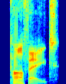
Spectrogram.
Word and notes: parfait: British English

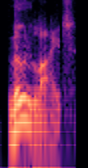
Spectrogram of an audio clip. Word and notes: moonlight: British English

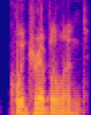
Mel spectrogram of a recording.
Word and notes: Quadrivalent: American English

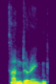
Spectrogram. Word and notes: Thundering: Indian

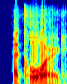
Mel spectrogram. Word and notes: accord: American English

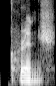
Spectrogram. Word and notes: cringe: American English

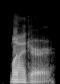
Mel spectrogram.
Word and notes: miter: American English

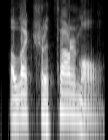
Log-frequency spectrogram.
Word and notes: electrothermal: American English

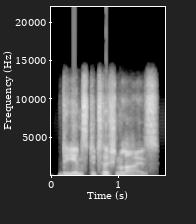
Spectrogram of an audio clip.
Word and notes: deinstitutionalize: British English

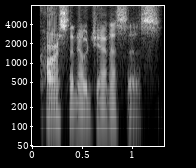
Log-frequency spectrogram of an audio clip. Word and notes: carcinogenesis: American English

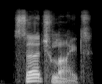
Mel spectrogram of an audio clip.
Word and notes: searchlight: British English

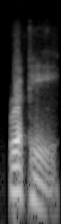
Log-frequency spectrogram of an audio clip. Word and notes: rappee: American English

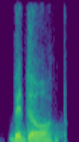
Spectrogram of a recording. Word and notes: bedaub: Indian

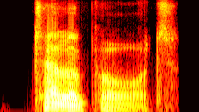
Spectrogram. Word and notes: teleport: British English

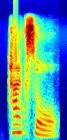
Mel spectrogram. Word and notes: hacksaw: Indian

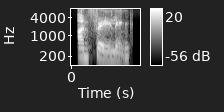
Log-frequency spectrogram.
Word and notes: unfailing: Indian

